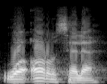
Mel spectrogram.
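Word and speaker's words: وأرسل: هنضع امامها حرف الواو ينفع اقول وارسل وارسل ما مشيتش معايا تحس ان في خلل في الكلمه اذا ننطقها بالهمزه ونقول وارسل ايوه كده انضبطت الكلمه اذا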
